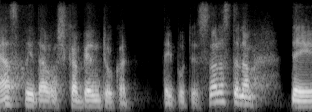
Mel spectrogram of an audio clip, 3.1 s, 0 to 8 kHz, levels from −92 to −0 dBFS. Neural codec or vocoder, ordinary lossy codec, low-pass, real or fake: codec, 16 kHz in and 24 kHz out, 0.4 kbps, LongCat-Audio-Codec, fine tuned four codebook decoder; Opus, 24 kbps; 7.2 kHz; fake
